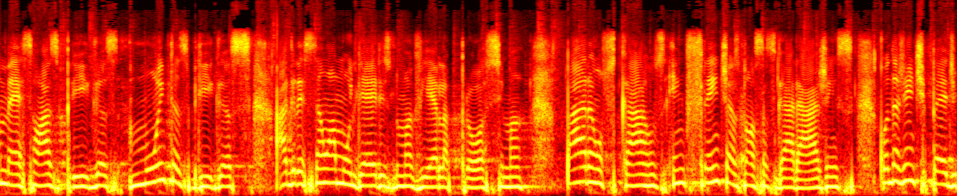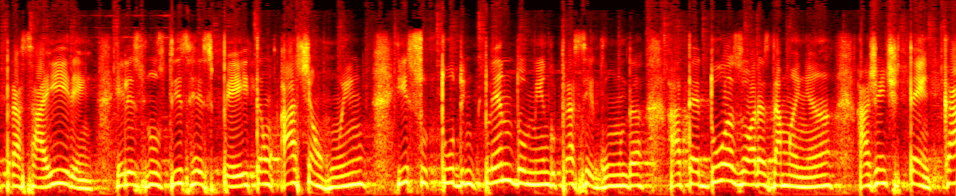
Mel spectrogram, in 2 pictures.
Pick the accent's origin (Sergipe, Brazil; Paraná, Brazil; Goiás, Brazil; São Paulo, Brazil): São Paulo, Brazil; sou do Tatuapé.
